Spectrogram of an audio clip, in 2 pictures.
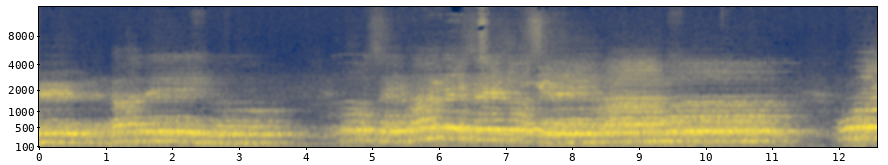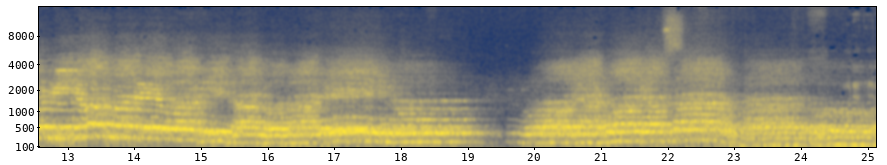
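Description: A congregation singing a hymn in long held phrases, with short pauses for breath about four, twelve and nineteen seconds in.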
